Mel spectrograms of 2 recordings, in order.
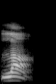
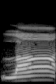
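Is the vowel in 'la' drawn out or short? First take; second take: short; drawn out. First: The vowel is short and plain. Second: The vowel is drawn out long. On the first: The speaker calls it right. "নরমাল লা" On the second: The speaker calls it wrong. "লা এরকম বলা যাবে না"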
